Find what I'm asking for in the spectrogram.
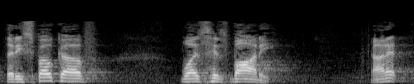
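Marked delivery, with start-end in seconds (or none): none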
